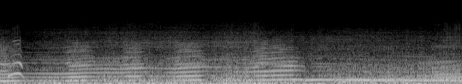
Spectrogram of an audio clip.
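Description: Yamaha FZ-09's three-cylinder engine running under steady throttle while riding, its pitch climbing gently over the first couple of seconds and then holding, with wind rush over the helmet microphone.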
